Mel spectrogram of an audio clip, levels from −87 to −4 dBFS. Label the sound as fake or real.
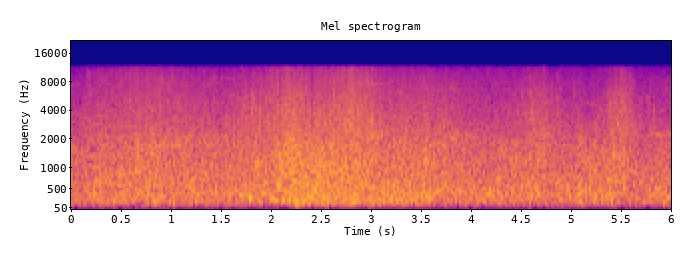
real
